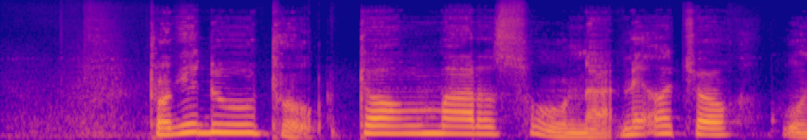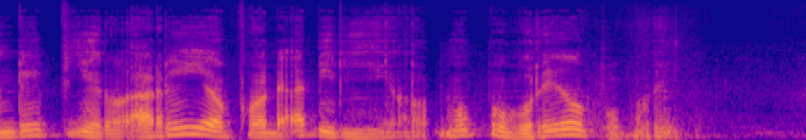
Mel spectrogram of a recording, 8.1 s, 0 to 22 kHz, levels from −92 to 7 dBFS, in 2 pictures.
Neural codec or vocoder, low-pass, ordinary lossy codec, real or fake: codec, 44.1 kHz, 1.7 kbps, Pupu-Codec; none; none; fake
